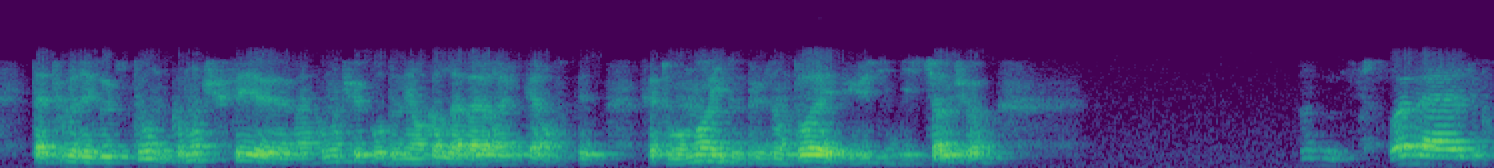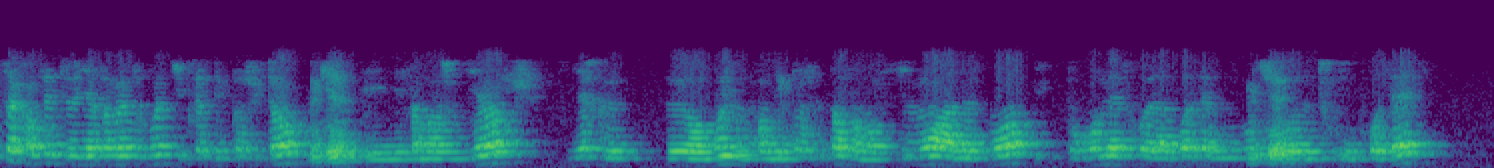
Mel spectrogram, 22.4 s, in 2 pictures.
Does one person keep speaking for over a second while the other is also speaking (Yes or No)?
No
